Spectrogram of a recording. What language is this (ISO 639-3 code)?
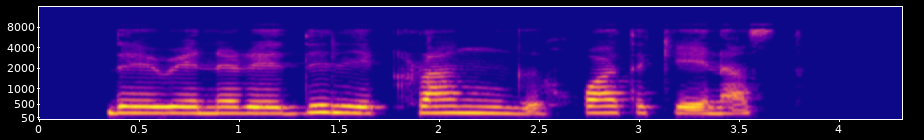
pus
